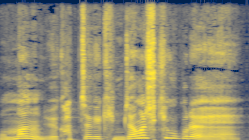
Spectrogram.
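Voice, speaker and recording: A woman's voice: fairly low pitch, big pitch swings, brisk. A sulky younger brother-in-law grumbling about chores, as a woman storyteller voices him. He sounds whiny and put out.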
